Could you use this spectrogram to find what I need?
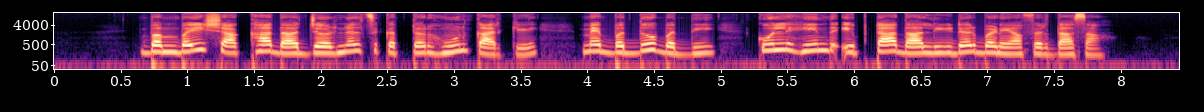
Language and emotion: Punjabi, neutral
